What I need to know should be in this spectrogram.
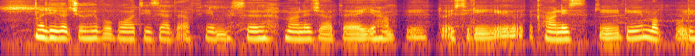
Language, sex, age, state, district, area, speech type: Urdu, female, 18-30, Uttar Pradesh, Aligarh, urban, spontaneous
